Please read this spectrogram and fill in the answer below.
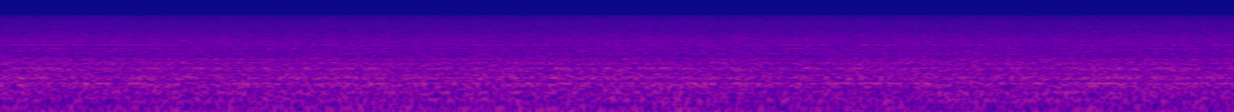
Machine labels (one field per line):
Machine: fan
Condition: normal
